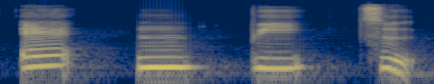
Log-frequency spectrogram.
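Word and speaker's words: 鉛筆: E, n, pi, tsu. E, n, pi, tsu. Enpitsu, enpitsu. Acá fíjate que este carácter se lee más que como una n se lee como una m.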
